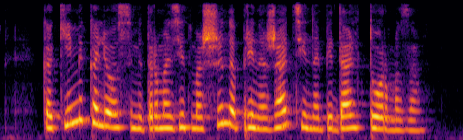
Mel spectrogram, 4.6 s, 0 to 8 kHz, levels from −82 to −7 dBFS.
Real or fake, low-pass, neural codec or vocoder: real; 7.2 kHz; none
